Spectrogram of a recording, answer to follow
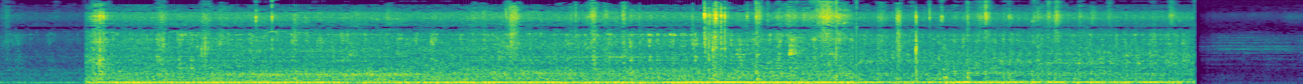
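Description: Loud, steady low electrical hum of a refrigerator's freezer running with its door open, with scattered light clicks. The hum jumps up about a second in and cuts off suddenly at the end.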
